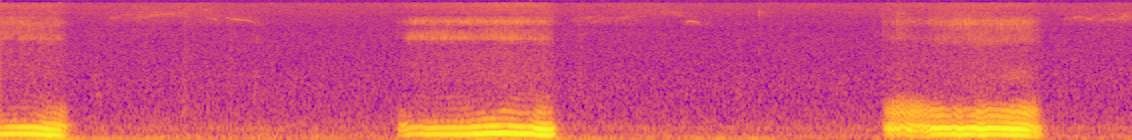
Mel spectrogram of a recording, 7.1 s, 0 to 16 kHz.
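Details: Loud, regular, low-pitched rumbling snores at about 20 a minute, with quiet gaps between them, from a sleeping pet said to snore like a man.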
